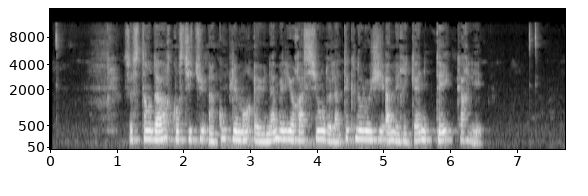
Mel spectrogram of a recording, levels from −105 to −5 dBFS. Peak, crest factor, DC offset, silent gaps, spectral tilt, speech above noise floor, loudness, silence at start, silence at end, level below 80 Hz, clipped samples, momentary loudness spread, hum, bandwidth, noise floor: -4 dBFS; 18 dB; under 0.1%; none; -6 dB/octave; 46 dB; -21 LUFS; 0.85 s; 1.25 s; -56 dBFS; under 0.1%; 11 LU; none; 11.5 kHz; -66 dBFS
